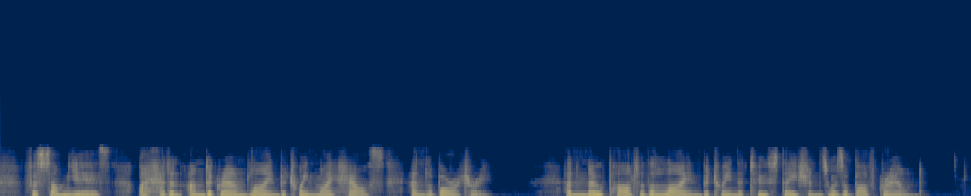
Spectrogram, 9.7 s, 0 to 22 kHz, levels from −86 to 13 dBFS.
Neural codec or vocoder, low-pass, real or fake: none; 5.4 kHz; real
